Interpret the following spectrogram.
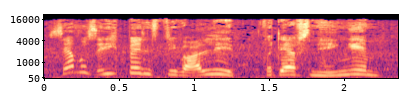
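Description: An actress playing a chatty, sympathetic taxi driver with a southern German accent and a colloquial manner in a radio sketch. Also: female voice, a little high, lively intonation, fast, lightly acted. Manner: colloquial, reacting with interest. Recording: car and traffic noise behind. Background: vehicle ride ambience.

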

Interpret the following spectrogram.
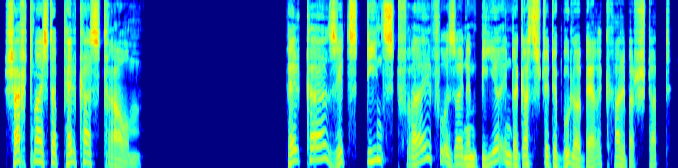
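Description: Male narrator for literary prose: lighter pitch, husky grain, dry acoustic, sober storytelling. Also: very animated, takes it slowly, no room sound.

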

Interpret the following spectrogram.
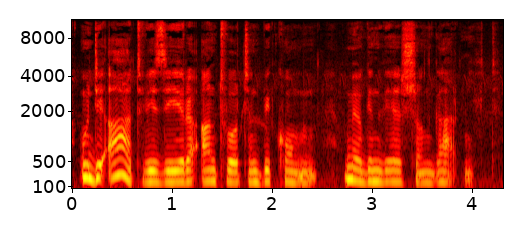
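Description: An actress in a dubbed film thriller playing a proud, world-weary former madam turned respectable wife, disdainful and wistful in manner. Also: female voice, deep voice, normal speed. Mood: disdainful, defensive.

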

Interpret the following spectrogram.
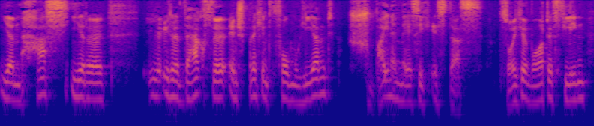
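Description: Husky reflective male expert. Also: mid-range voice, a little mellow. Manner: reflective, searching for words. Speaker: expert interviewee. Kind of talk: spontaneous explanation.

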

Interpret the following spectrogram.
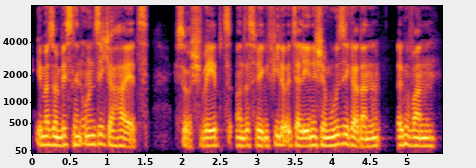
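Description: A man's voice: mid-range voice, level tone, brisk. A man, a German native speaker and violinist, talking as a guest in a casual interview, hesitant with many restarts and fillers.

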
